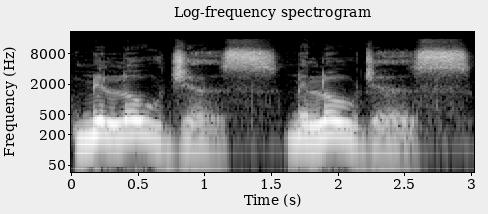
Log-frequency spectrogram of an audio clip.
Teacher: Tornando a palavra propaloxítona, e o O de melodioso, no LO ali, vai ter que ter o som de OU para obedecer o sistema em que uma consoante, no caso o D, separa a vogal tônica, no caso o O, de um ditongo começado por E ou por I.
